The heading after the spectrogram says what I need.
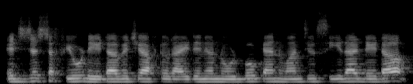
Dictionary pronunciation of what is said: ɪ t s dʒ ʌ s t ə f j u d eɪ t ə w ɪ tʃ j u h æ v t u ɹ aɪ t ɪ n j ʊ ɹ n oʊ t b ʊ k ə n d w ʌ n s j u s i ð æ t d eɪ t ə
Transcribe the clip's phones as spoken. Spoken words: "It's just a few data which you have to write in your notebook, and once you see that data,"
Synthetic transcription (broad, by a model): ɪ t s dʒ ʌ s t ə f j u d eɪ t ə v ɪ tʃ j u h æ f t u ɹ aɪ t ɪ n j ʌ ɹ n oʊ t b ʊ k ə n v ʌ n s j u s i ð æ t d eɪ t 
